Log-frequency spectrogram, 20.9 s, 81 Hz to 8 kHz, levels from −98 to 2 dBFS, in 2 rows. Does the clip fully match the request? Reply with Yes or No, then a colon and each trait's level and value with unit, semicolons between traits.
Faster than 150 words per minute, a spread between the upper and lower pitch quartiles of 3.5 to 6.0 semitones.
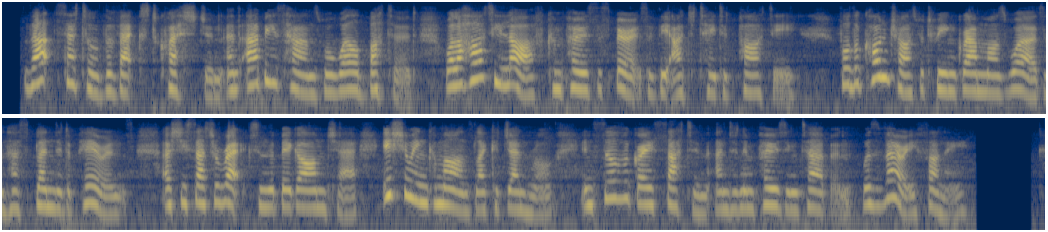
Yes: average, 165 wpm; average, 3.8 semitones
